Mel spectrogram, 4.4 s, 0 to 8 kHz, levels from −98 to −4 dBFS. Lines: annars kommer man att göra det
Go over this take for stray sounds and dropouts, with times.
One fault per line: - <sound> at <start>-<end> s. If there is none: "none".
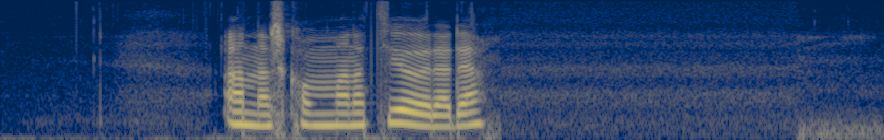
none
